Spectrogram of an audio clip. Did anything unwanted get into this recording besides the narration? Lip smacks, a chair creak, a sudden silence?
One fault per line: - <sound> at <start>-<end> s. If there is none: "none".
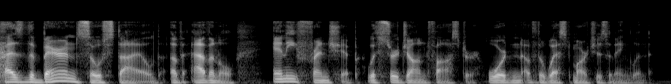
none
